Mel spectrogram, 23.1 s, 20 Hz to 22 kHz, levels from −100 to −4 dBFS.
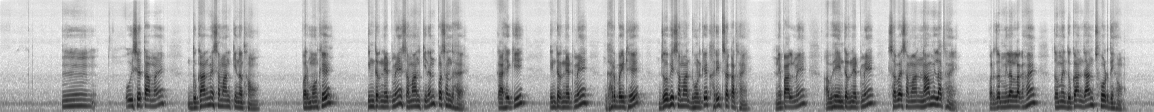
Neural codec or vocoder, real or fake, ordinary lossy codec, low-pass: autoencoder, 48 kHz, 128 numbers a frame, DAC-VAE, trained on Japanese speech; fake; none; none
